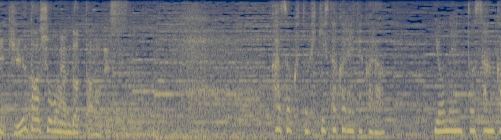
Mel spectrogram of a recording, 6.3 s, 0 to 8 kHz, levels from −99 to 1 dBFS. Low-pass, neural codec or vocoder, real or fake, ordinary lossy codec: none; none; real; none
